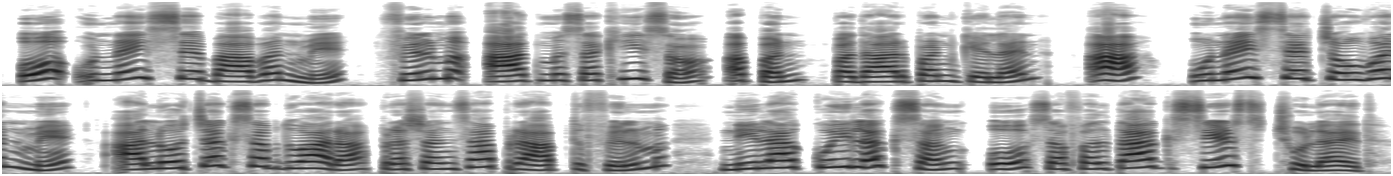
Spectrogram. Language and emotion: Maithili, neutral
